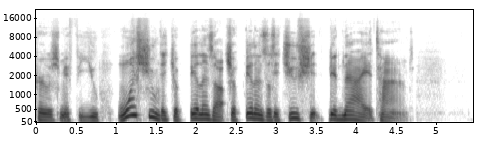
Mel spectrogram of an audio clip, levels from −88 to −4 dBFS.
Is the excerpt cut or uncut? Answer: cut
